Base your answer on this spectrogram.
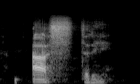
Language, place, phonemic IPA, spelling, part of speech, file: Occitan, Béarn, /ˈastre/, astre, noun, LL-Q14185 (oci)-astre.wav
- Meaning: luck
